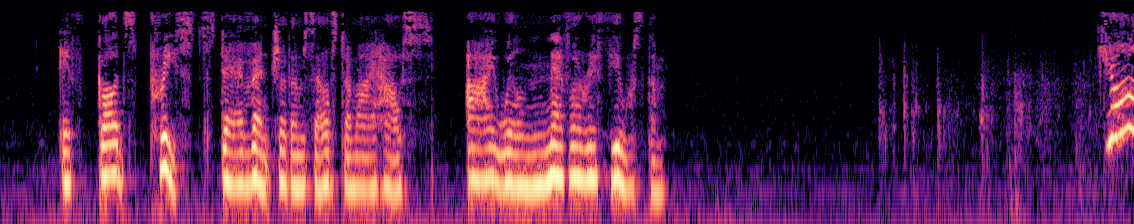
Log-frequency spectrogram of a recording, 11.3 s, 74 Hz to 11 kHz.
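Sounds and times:
low hum: 0.0 - 11.3
speech: 0.6 - 6.7
horse hooves clip-clopping: 8.8 - 11.0.

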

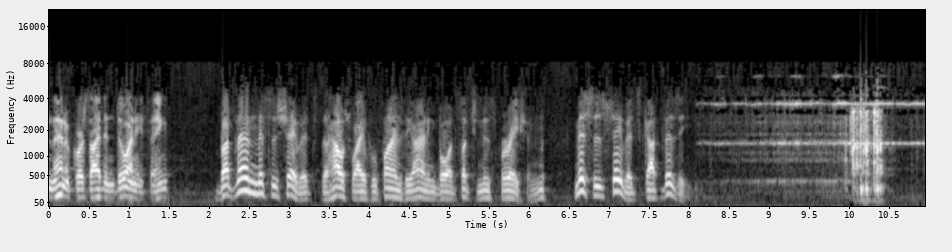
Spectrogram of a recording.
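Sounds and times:
speech: 0.0 - 8.2
faint steady hum: 0.0 - 10.9
old telephone bell ringing: 8.1 - 10.9.

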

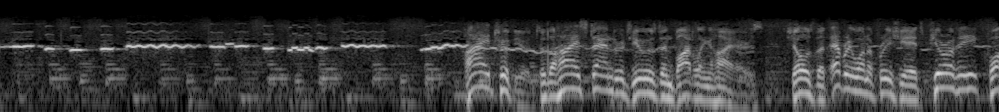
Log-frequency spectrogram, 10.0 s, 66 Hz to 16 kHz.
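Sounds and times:
bottling worker whistling a cheerful tune while working: 0.0 - 5.6, 8.7 - 9.9
faint accompaniment: 0.0 - 9.9
speech: 4.7 - 9.9.

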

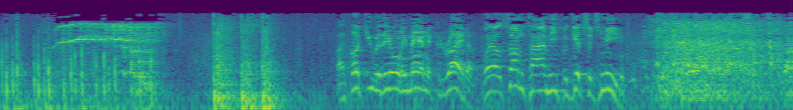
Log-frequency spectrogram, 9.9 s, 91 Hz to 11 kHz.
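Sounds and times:
horse hoofbeats clip-clopping: 0.0 - 2.1
male horse letting out a loud drawn-out whinny: 0.6 - 2.2
speech: 4.4 - 9.2
laughter: 7.9 - 9.9.

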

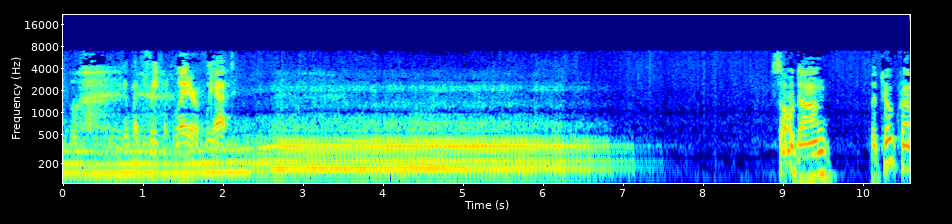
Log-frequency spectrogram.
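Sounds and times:
car driving toward a toll bridge across a river: 0.0 - 7.6
speech: 0.8 - 3.1, 9.0 - 10.5.

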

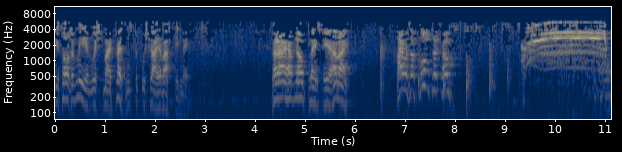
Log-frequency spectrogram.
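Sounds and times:
speech: 0.0 - 3.0, 4.3 - 6.0, 6.8 - 8.5
pigs grunting: 9.4 - 11.1.

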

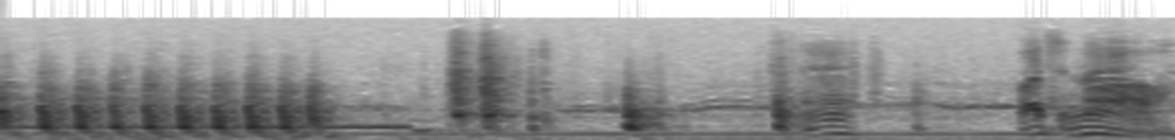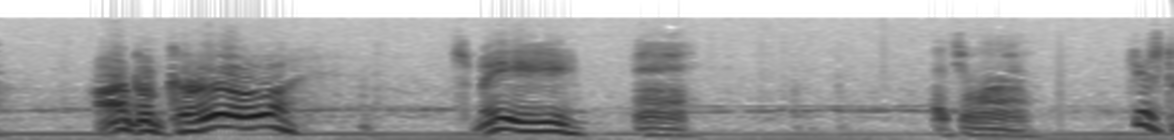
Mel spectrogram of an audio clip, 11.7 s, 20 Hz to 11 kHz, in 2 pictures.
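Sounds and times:
knocking on the wooden door of a house: 0.0 - 4.1
thuds: 0.0 - 4.7
speech: 5.2 - 7.5, 8.1 - 9.4, 10.6 - 11.7.

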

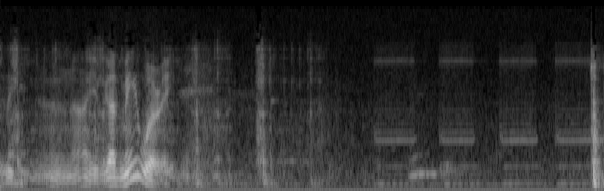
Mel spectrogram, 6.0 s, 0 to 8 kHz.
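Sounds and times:
faint noise: 0.0 - 6.0
speech: 0.8 - 1.8
telephone busy signal: 3.8 - 6.0.

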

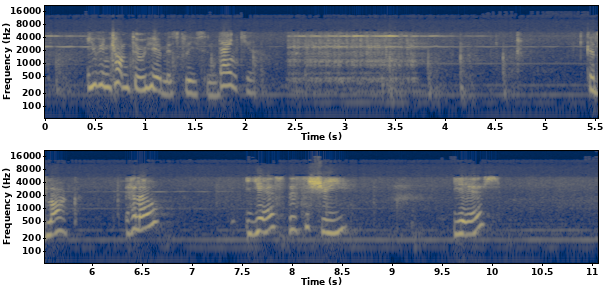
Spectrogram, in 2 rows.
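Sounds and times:
telephone bell ringing with a bright electric trill: 0.0 - 1.2, 2.4 - 7.6
speech: 0.4 - 2.3, 5.4 - 6.8, 7.6 - 8.7, 9.6 - 10.2.

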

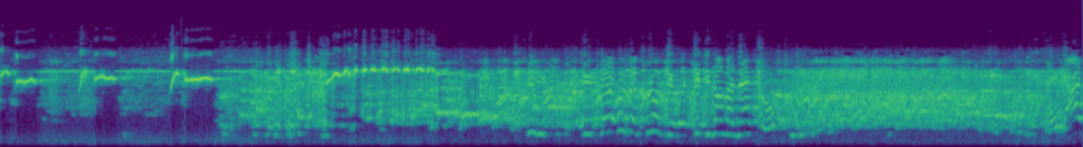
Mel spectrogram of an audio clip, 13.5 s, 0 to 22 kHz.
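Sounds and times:
person whistling an imitation of a thrush's song: 0.0 - 2.8, 4.1 - 5.5
laughter: 1.0 - 13.5.

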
